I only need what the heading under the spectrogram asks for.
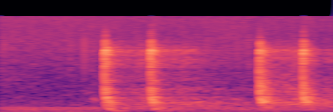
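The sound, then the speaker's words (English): Four knocks on a door in two quick pairs, each a sharp, solid rap, with a brief pause between the pairs. No one speaks. “Somebody's at the door”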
